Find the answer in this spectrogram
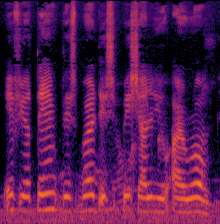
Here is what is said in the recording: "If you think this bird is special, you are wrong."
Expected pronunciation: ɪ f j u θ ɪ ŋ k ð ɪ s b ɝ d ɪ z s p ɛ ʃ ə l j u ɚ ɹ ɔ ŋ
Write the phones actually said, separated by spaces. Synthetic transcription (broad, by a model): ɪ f j u t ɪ ŋ k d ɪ s b ɝ d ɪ s p ɛ ʃ ə l j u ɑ ɹ ɔ ŋ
